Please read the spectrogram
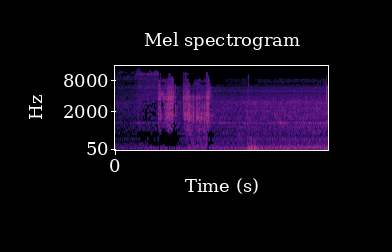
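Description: Faint clicks and scrapes of metal surgical instruments, a suture needle holder and tissue forceps, a few short ones in the first two seconds and a dull knock a little later, over a low hiss.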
